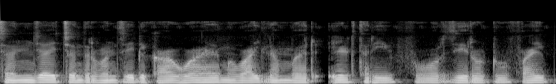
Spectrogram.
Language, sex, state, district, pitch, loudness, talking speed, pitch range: Hindi, male, Jharkhand, Deoghar, 100 Hz, -14 LUFS, 150 wpm, 95-100 Hz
